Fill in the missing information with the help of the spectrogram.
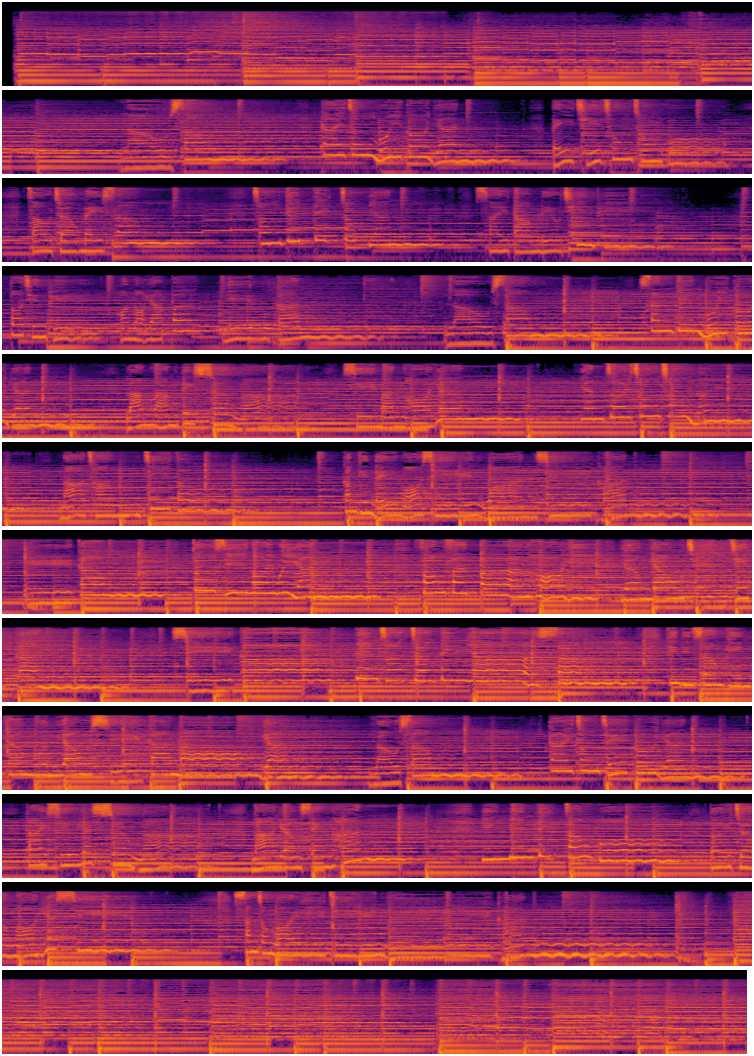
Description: (小插曲：这首歌是我花了上午半天，踏遍百度、谷歌、搜狗寻到的音质较好的单曲，请回复后下载)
